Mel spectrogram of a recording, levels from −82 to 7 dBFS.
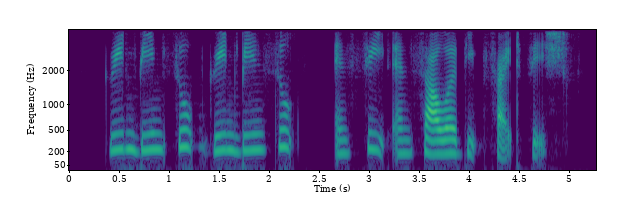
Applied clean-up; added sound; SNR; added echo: neural separator model SepFormer WHAMR!.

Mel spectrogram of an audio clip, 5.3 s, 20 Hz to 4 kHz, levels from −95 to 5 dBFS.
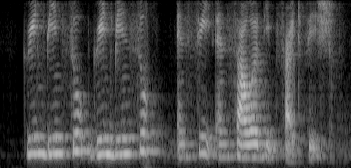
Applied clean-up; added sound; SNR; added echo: neural separator model SepFormer DNS4.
